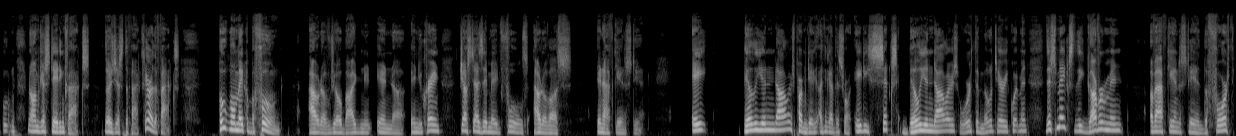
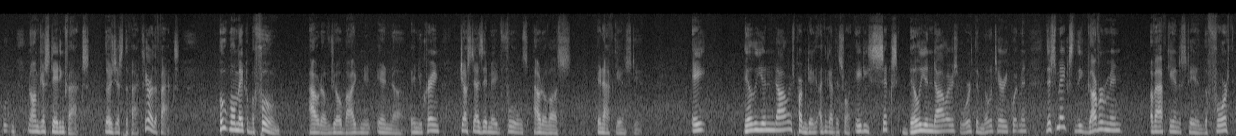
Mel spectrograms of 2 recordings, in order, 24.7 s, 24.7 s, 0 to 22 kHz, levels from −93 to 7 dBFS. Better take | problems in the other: first | hiss; noticeable; throughout; 20 dB below the speech

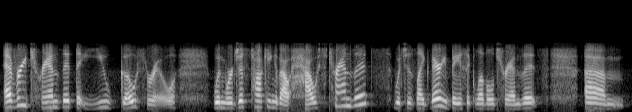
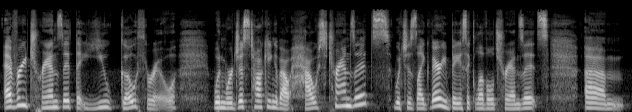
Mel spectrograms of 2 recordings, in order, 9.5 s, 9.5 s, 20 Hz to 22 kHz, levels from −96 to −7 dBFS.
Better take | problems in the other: second | phone-call audio; nothing above 3.5 kHz

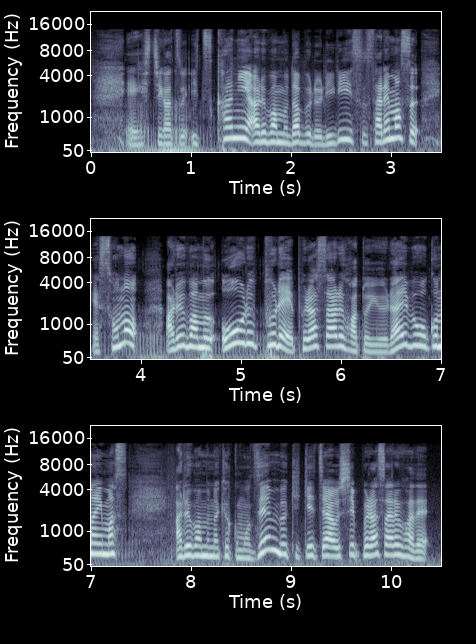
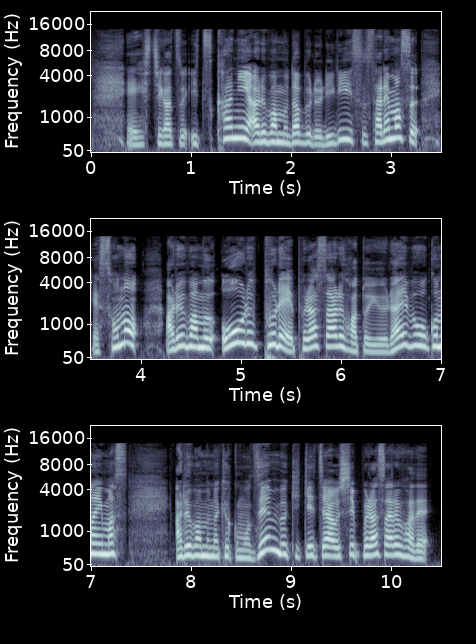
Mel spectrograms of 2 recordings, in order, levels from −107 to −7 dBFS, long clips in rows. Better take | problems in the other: second | animal sounds; faint; throughout; 25 dB below the speech

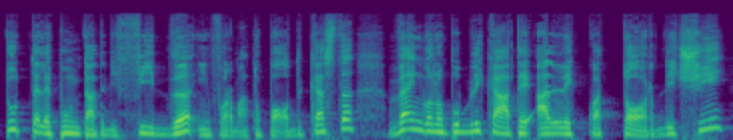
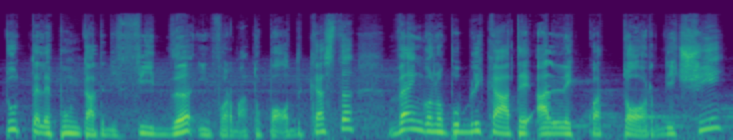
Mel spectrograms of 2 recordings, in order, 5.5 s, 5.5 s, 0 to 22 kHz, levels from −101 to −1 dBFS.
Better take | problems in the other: first | train or aircraft noise; faint; throughout; 25 dB below the speech

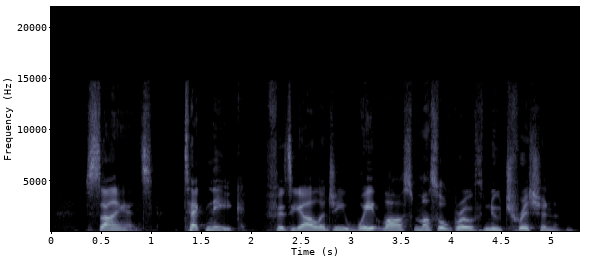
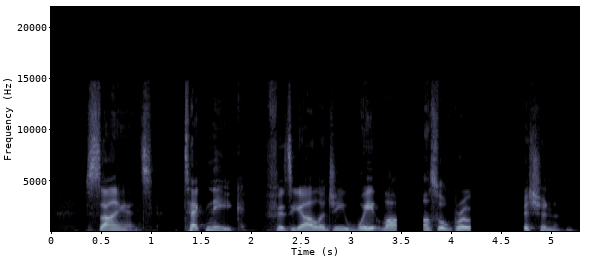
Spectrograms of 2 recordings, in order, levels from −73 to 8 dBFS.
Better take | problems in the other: first | audio cutting out; at 3.5 s and at 4 s for 0.5 s

